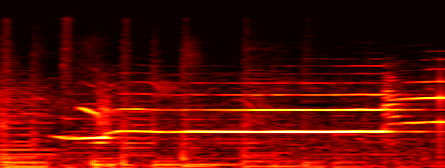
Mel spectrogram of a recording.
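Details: Altai wapiti (maral) (Cervus canadensis sibiricus) stag bugles in the morning in Soloneshensky district, a clear whistle sliding upward then holding steady over soft music, announcing himself and challenging a rival stag.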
